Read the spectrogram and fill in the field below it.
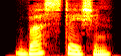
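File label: "Bus station", English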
